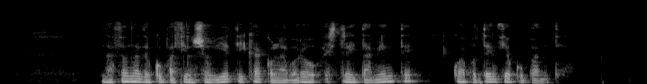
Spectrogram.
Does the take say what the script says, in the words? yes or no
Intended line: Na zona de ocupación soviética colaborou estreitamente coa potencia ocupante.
yes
